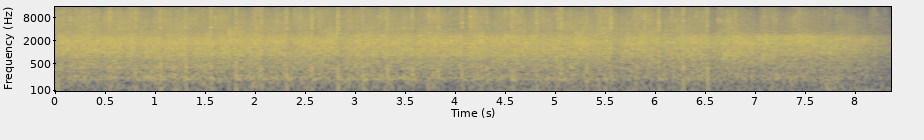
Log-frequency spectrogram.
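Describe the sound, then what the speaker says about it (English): Sustained applause from a breakfast audience honoring human rights awardees, many hands clapping in a dense, even roar that holds steady for about eight seconds and begins to fade at the very end. "Let's give all of our awardees today, those who are here and those who could not be here, another round of applause"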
